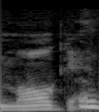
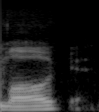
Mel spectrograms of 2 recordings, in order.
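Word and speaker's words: Morgen: tell our foreigner friends we emphasize the but when we do say it like daily we just say mo like it's more smooth and fast without like it's mo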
